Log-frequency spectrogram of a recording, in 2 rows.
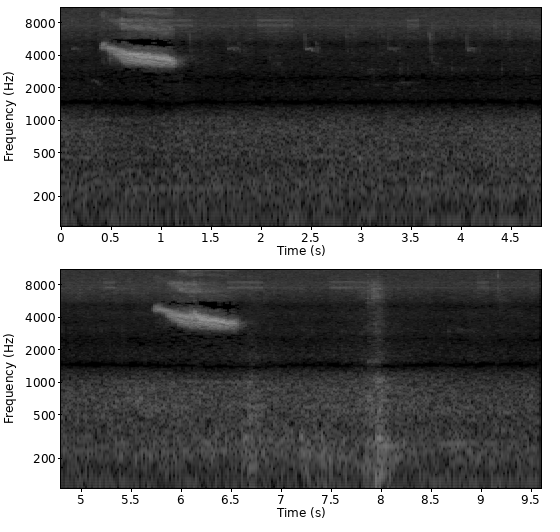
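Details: European greenfinch in a Weener garden, East Frisia, northwest Germany, May 2021, repeating a buzzy descending wheeze twice, roughly five and a half seconds apart, with a brief thud and steady low noise behind.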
